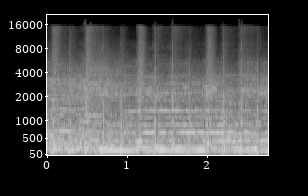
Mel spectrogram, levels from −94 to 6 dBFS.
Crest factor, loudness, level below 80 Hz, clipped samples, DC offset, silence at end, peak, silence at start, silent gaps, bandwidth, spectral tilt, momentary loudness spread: 10 dB; -15 LUFS; -38 dBFS; under 0.1%; under 0.1%; 0 s; -4 dBFS; 0 s; none; 16 kHz; -6.5 dB/octave; 1 LU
